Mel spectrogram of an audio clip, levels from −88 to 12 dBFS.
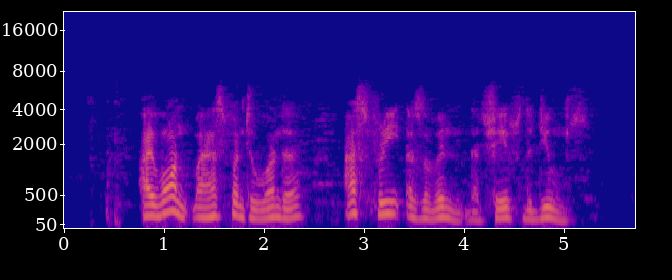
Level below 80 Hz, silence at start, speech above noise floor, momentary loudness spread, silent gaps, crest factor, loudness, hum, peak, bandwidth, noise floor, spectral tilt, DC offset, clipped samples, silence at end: -72 dBFS; 0.5 s; 30 dB; 15 LU; none; 20 dB; -32 LUFS; none; -14 dBFS; 6.8 kHz; -62 dBFS; -7.5 dB/octave; under 0.1%; under 0.1%; 0.5 s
